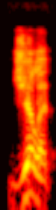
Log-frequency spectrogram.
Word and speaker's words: Gillette: living in Gillette Wisconsin you are from Gillette Wyoming that's right very different pronunciations I just wanted to hammer that in right away as well yeah the extra e really changes the game right it does it absolutely does Jill it and so like what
